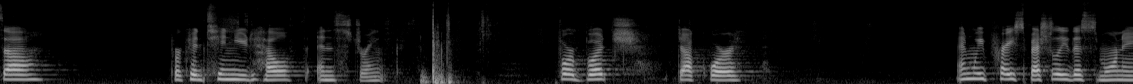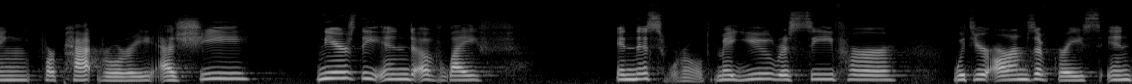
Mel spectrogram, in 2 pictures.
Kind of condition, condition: setting, live audience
